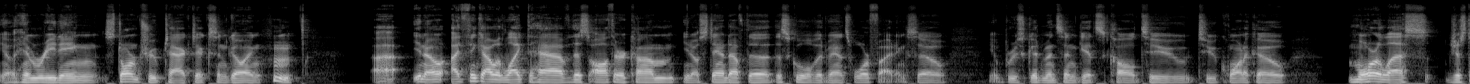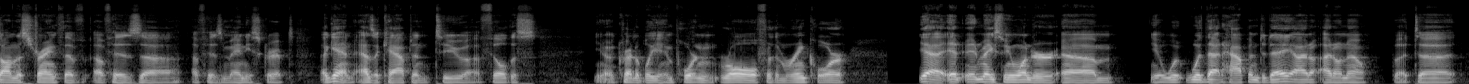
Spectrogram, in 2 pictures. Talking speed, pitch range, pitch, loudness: 190 wpm, 95-105 Hz, 95 Hz, -21 LUFS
